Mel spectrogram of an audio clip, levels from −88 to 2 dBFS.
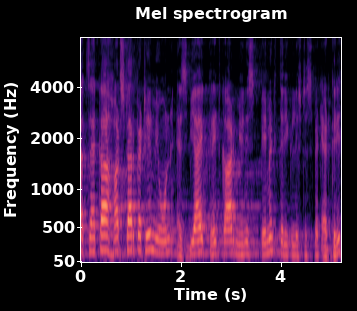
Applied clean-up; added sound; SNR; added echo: none; none; none; reverberation time 1.5 s.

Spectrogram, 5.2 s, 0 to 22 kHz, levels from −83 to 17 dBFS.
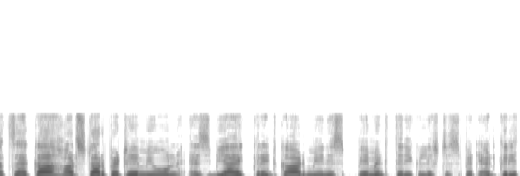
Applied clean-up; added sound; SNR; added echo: none; none; none; none.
